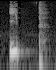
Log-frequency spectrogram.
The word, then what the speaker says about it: hypnotique: Remember, at the end, QE, K, tic. So H is not pronounced. Hypnotique.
